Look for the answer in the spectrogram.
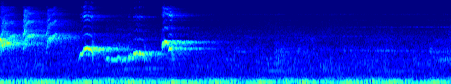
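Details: White-rumped shama calling its partner: a few sharp clicks and a short burst of whistled notes in the first two seconds, then quiet with only a low hum.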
